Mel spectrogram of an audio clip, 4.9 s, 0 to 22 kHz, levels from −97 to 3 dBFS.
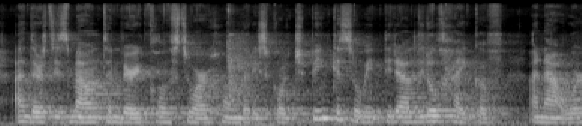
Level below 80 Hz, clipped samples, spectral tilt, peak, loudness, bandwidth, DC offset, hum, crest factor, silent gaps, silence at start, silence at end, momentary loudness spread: -54 dBFS; under 0.1%; -4.5 dB/octave; -14 dBFS; -30 LUFS; 19 kHz; under 0.1%; none; 18 dB; none; 0 s; 0 s; 5 LU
